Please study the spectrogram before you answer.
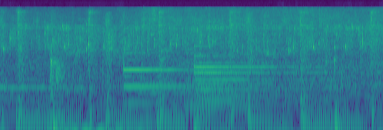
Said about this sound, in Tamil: அந்த சலசலப்பு சத்தெல்லாம் அடங்கணுங்க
